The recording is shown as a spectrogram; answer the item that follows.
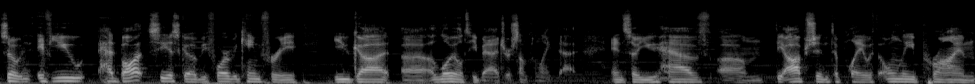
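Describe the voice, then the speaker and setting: Over music in the background, a man at medium pitch speaks at a moderate pace with ordinary pitch variation. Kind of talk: casual podcast conversation.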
